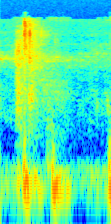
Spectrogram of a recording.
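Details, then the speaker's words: Simulated heartbeat used as auditory feedback of cardiac activity in virtual-reality walking simulation for rehabilitation: low, deep lub-dub thumps with the start of another beat. "for auditory feedback we use the heartbeat sound as you can hear"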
